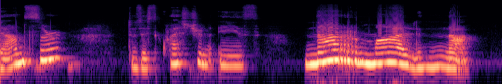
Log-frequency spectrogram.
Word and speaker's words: нормально: And the answer to this question is нормально. It's written нормально. You remember that often Russian pronounce О like А. So you say twice here, instead of О, you pronounce А. Нормально.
